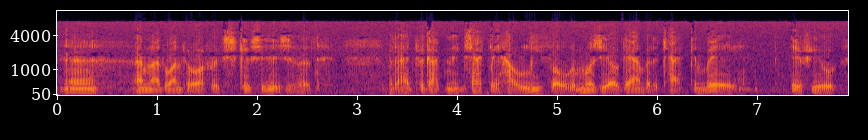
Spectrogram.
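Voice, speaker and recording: Very deep, gravelly mysterious gentleman. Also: lively intonation, moderate pace, full character voice. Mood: gracious. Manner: formal, hesitant, insistent, courteous. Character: mysterious, eccentric chess-playing gentleman, coaxing and courtly. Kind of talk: radio mystery drama acting. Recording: dull, noisy 1970s radio drama recording.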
